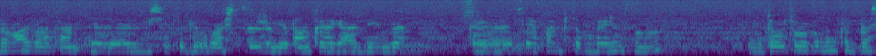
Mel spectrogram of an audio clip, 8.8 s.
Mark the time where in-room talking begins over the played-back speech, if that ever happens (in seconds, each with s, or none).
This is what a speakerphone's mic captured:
4.0 s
